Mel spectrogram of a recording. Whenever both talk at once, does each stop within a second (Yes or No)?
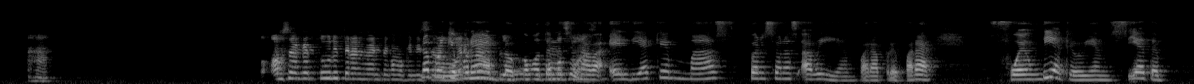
No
